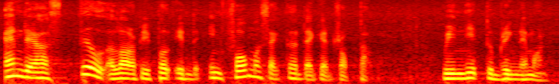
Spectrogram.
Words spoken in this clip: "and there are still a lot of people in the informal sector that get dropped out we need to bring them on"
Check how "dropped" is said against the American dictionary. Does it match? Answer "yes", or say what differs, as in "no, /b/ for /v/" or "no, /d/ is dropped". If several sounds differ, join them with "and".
yes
